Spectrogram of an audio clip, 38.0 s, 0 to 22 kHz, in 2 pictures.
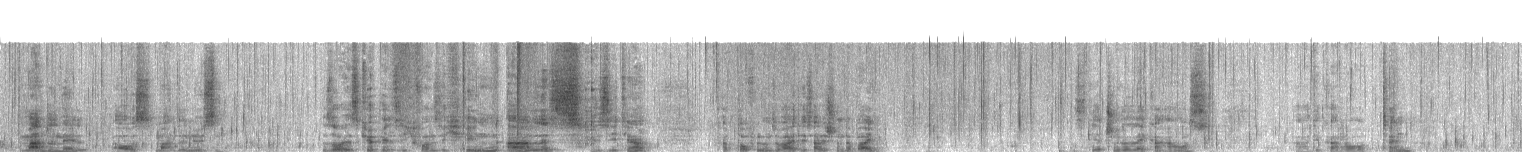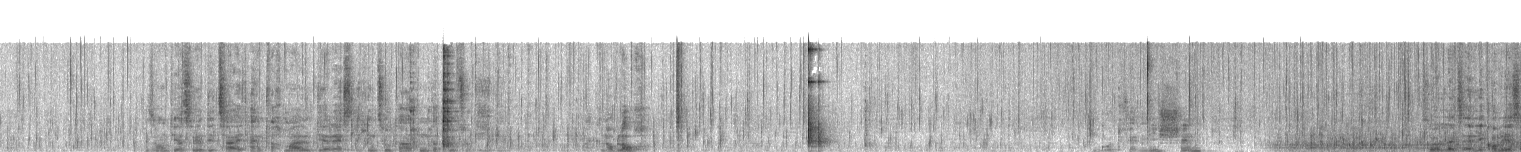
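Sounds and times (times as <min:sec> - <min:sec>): broth simmering with small pops: 0:00.0 - 0:38.0
soup bubbling at a boil: 0:00.0 - 0:38.0.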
